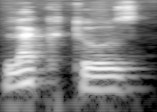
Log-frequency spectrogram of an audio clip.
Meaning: lactose
- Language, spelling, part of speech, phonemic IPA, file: French, lactose, noun, /lak.toz/, Fr-lactose.ogg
